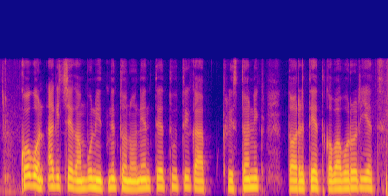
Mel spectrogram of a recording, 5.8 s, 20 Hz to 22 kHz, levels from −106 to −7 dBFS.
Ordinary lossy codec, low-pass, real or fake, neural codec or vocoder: none; 7.2 kHz; real; none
